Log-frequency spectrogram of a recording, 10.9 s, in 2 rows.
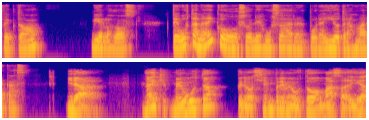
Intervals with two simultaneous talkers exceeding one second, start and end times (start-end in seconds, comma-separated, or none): none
